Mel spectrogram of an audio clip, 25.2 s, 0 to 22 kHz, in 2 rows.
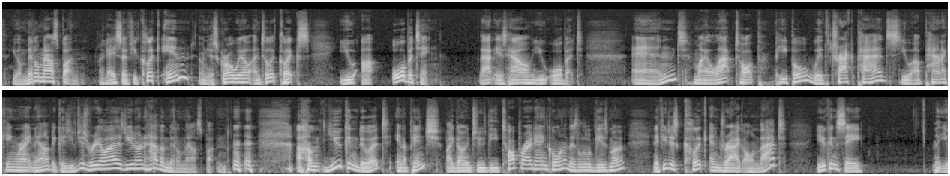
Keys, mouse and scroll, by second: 2.7-5.6 middle drag, 14.2-17.8 middle drag, 21.1-22.5 drag.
